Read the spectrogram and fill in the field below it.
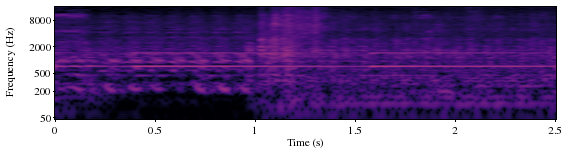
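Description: A diesel truck engine cranks and rumbles to life on a frosty morning as it is started to warm up, while a steady electronic chime tone sounds throughout the short burst.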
